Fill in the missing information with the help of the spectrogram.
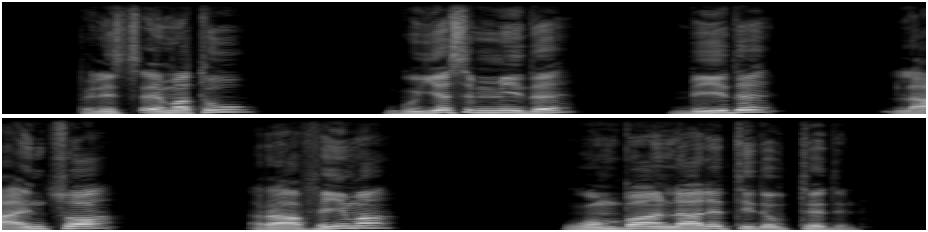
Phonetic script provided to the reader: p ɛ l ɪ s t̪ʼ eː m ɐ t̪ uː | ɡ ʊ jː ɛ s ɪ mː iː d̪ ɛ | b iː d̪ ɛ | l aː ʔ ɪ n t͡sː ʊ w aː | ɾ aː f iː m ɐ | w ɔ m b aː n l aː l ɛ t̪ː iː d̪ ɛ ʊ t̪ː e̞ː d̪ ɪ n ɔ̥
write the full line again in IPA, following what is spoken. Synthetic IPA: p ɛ l ɪ s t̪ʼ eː m ɐ t̪ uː | ɡ ʊ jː ɛ s ɪ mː iː d̪ ɛ | b iː d̪ ɛ | l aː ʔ ɪ n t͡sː ʊ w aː | ɾ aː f iː m ɐ | w ɔ m b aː n l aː l ɛ t̪ː iː d̪ ɛ ʊ t̪ː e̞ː d̪ ɪ n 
